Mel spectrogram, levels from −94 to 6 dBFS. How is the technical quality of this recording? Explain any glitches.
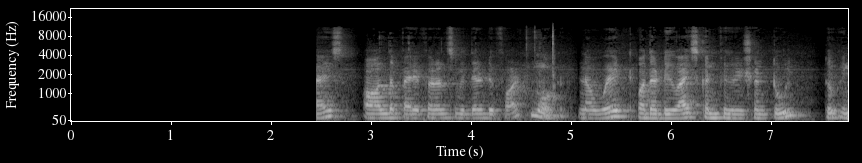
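The recording has one clear glitch, at the very start. An audio dropout to silence runs from the opening until 2.47 s: the clip begins already inside the gap, with silence and no room tone or background hiss at all, and the sound then cuts in abruptly mid-flow. That silent stretch is the signature of a lost input, likely a disconnected device, failed link or stray mute, while the recorder kept writing silence. Whatever occurred during those first 2.47 s is unrecoverable.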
